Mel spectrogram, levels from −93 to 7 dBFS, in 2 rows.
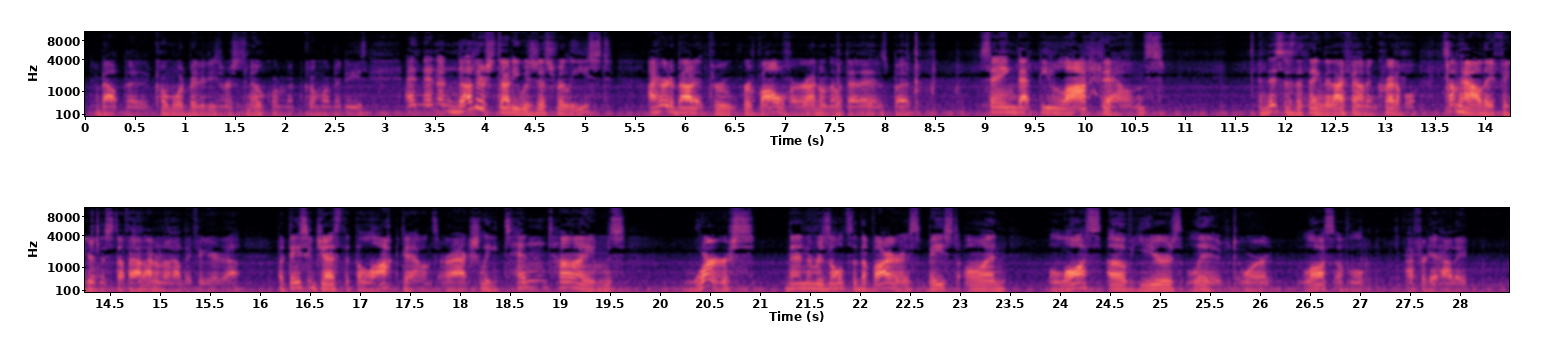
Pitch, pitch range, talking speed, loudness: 130 Hz, 120-140 Hz, 175 wpm, -26 LUFS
